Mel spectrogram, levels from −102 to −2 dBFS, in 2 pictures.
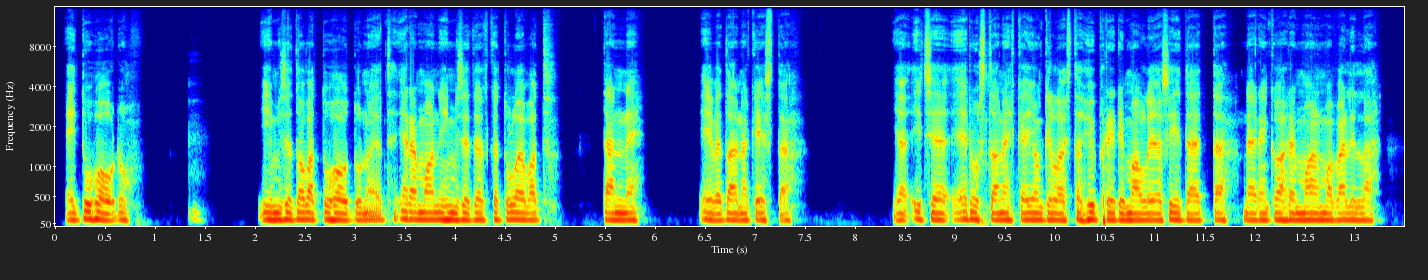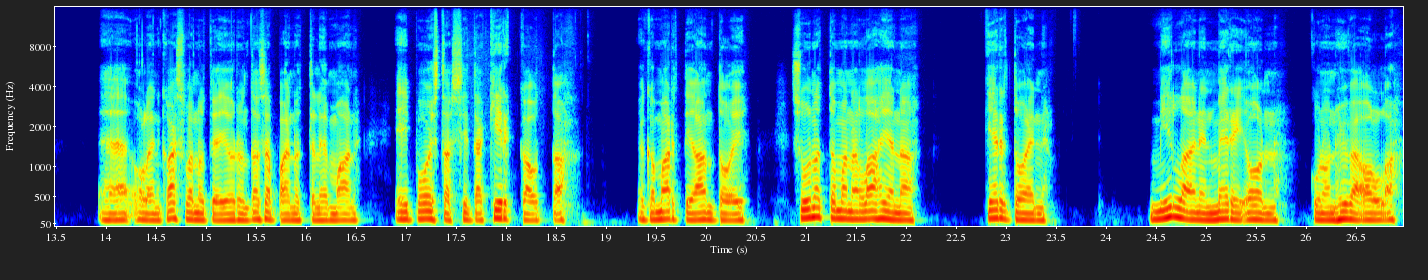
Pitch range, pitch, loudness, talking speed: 105-115 Hz, 110 Hz, -20 LUFS, 105 wpm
